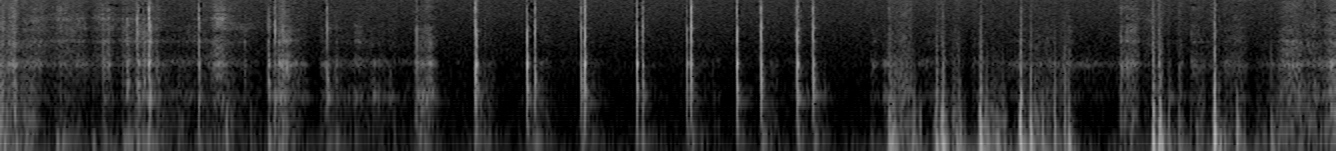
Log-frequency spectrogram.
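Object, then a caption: Knurled metal microphone capsules. Fingertips and nails scratch and tap the heads of the small knurled metal XY microphone capsules on a TASCAM recorder. Close, dry, bass-heavy thumps and scratchy rustling give way to a steady run of separate quick taps in the middle, each dying out almost instantly. Denser, heavier scratching and tapping follow toward the end.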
